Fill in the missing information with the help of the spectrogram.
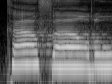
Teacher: ra-nya dibunyikan secara tafkhim karena ra berbaris di atas barisnya dhammah. Cara bacanya adalah ditebalkan, pangkal lidah naikkan.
